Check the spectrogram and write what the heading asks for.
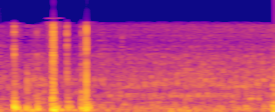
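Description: Computer keyboard keystrokes: about four quick, sharp key clicks in the first second, then a faint steady background hum.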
